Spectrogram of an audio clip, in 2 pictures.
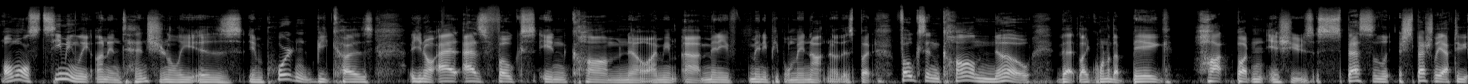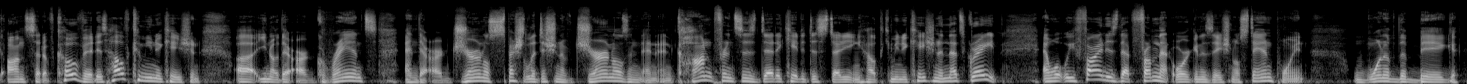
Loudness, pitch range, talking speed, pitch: -22 LUFS, 110-145 Hz, 180 wpm, 125 Hz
